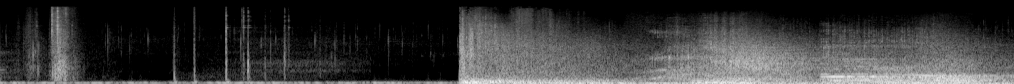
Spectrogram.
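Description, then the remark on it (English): Sharp clicks and thumps give way to a massive explosion in a mine that erupts suddenly and keeps roaring with rumbling debris and echoing crashes. “That explosion compromised the mine.”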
